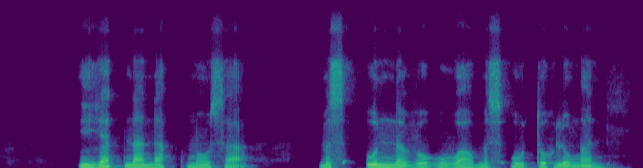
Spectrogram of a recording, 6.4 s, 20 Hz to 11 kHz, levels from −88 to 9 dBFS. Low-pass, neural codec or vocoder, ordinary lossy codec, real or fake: 7.2 kHz; none; Opus, 24 kbps; real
